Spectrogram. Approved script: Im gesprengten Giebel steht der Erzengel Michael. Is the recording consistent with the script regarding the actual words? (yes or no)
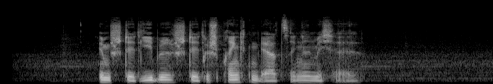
no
